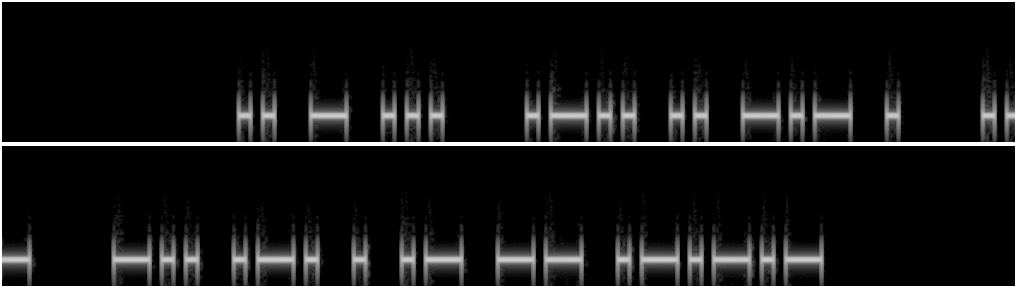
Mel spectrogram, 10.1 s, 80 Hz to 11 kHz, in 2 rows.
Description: Morse code, heard as a keyed tone, about 19 wpm, 700 Hz. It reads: ITS LIKE A DREAM.
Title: Sentences with 2-Word Phrases - 20wpm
